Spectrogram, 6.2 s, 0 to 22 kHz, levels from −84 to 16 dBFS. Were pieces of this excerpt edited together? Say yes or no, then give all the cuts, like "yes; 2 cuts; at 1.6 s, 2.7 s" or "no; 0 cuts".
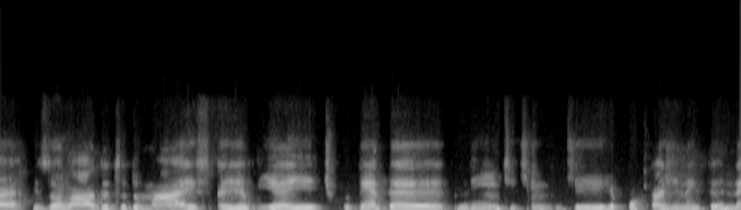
no; 0 cuts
